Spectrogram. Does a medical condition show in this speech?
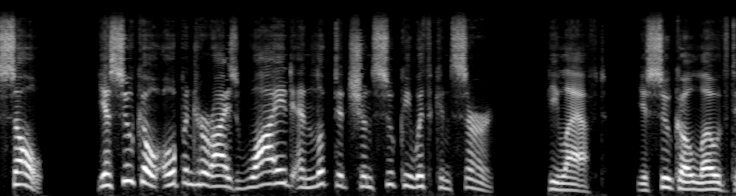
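No.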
